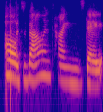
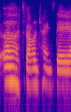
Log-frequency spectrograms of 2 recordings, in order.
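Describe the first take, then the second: First: The voice sounds light, curious and looking forward. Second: The voice sounds pressured and full of dread. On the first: The evening feels like something to enjoy. The speaker calls it right. "hear the tone of my voice, it's so different" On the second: The evening feels like an obligation. The speaker calls it wrong. "I have to have sex"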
